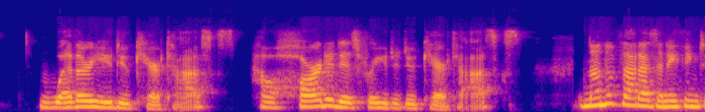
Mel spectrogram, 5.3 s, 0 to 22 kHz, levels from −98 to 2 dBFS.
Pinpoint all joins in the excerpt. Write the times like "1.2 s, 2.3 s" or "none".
4.2 s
